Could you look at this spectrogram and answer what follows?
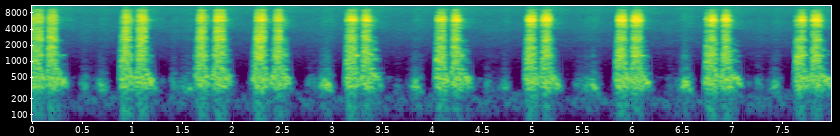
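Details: Heart sounds recorded at position A during an auscultation stress test (lying, sitting, standing) in dilated aortic root: very loud mid/late systolic sound with murmur at S2; aortic vascular click.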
